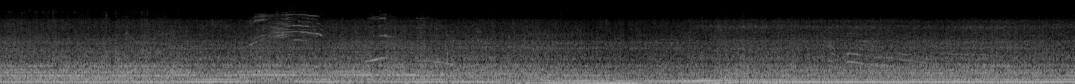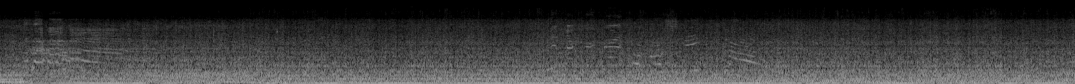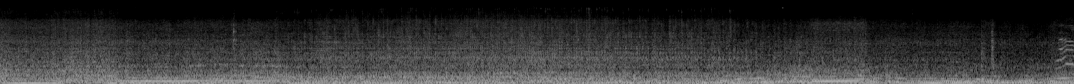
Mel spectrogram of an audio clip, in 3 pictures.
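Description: Sherp all-terrain vehicle's diesel engine heard from inside the cabin while driving, a steady drone whose pitch dips and climbs again about six seconds in and shifts a few more times as the speed changes.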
